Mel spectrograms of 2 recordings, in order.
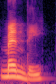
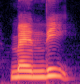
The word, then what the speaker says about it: Mendy: by the way um he did reiterate as to how his name is pronounced it's not mendy it's mendy yeah okay got a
